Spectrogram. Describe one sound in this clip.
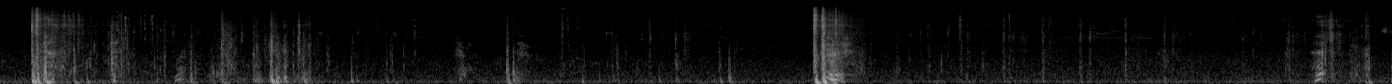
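Footsteps crunch on stone and grass.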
